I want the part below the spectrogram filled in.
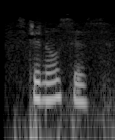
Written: stenosis

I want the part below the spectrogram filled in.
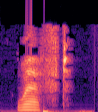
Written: weft

